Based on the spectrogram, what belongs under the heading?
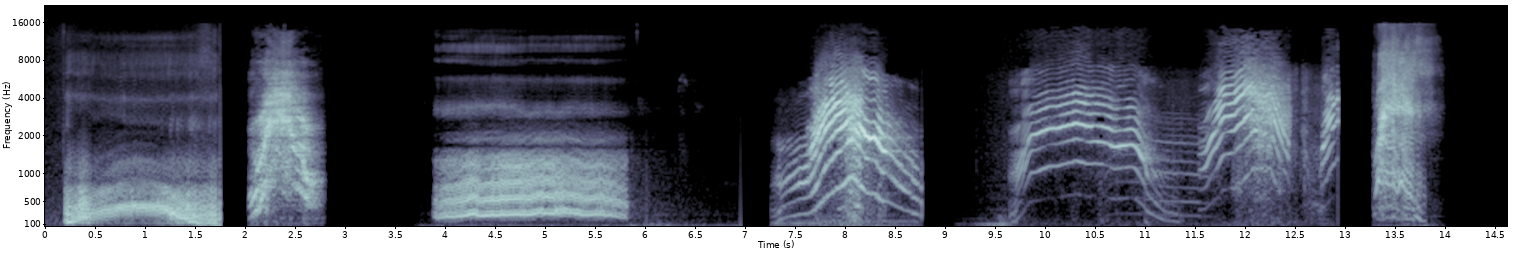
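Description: A string of about eight short recorded angry-cat sounds played one after another with brief gaps: drawn-out yowls and a low growling call, a caterwaul that rises and falls, a meow, and short hissing bursts near the end.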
